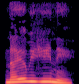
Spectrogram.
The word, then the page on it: ನಯವಿಹೀನ: naya vihīna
